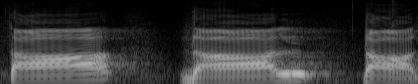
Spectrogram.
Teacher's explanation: اور تا کا مخرج بتا دیتے ہیں. زبان کا سرا اوپر کے دانتوں کی جڑوں سے لگتے ہیں تو ادا ہوتے ہیں 3 حروف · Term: حروف نطعیہ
